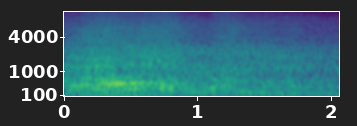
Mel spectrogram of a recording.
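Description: A car passing close by: a steady engine hum and tyre noise that swell to a peak about half a second in, with the engine note bending up and then down, then slowly fading.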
